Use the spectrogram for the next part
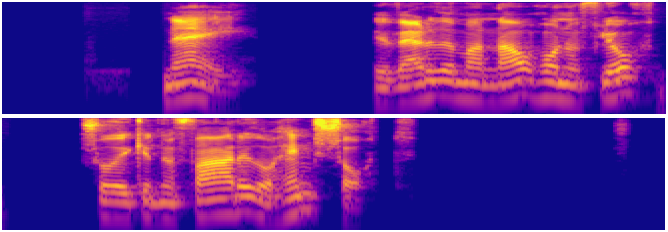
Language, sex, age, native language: Icelandic, male, 30-39, Icelandic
